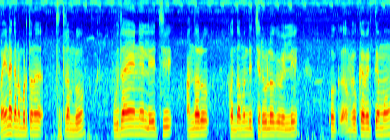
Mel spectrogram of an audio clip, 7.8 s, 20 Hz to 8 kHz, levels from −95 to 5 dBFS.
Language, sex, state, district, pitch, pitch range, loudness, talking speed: Telugu, male, Andhra Pradesh, Anantapur, 145 Hz, 140-155 Hz, -17 LUFS, 100 wpm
